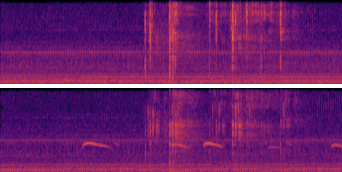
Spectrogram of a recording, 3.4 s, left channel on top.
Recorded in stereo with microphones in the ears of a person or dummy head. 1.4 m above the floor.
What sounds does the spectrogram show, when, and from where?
1.4 s chewing: 55° left (ahead or behind), 1.9 m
